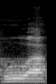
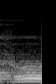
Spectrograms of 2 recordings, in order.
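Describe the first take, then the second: First: The word is said in full, ending in 'wa'. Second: The word is cut short, ending on 'hu'. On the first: The reading continues without a stop. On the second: The reader stops on this word.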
